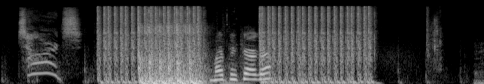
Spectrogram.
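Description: Gunshots rattle in rapid bursts.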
